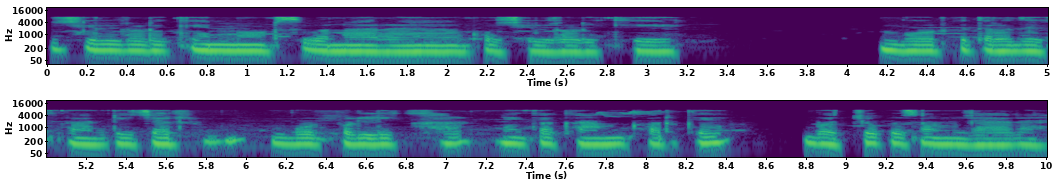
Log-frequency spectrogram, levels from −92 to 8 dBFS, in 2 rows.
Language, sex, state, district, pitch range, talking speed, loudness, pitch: Hindi, female, Bihar, Gopalganj, 145-170 Hz, 170 wpm, -21 LUFS, 155 Hz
